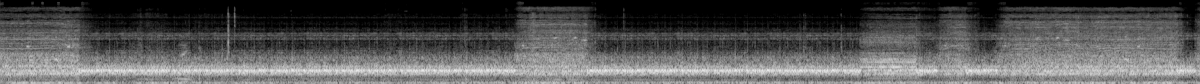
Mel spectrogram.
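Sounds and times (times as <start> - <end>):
low rumble: 0.0 - 12.0
small electric motors whining: 0.0 - 12.0.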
